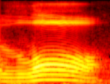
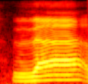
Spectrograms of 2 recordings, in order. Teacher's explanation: Bedanya kalau huruf dha itu tebal, huruf za itu tipis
